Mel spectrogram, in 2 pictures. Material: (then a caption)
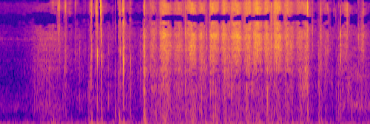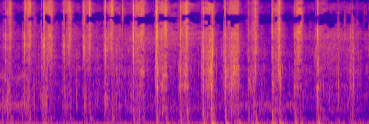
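Leather. Fingertips and short nails scratch and rub the smooth leather on the sleeve and front of a black leather jacket being worn. The result is a stream of dry, bright scratching strokes with quick, irregular bursts over a soft rustling bed, plus a faint low hum underneath.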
